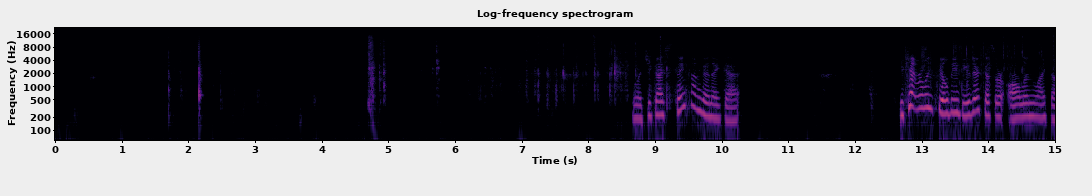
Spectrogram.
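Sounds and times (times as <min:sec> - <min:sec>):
packaging rustle: 0:04.7 - 0:09.5, 0:12.2 - 0:15.0.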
